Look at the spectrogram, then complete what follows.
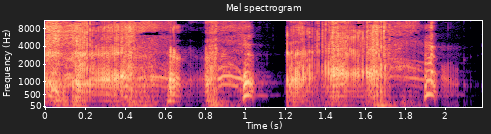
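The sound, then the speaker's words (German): Two loud bursts of coughing muffled through a shirt held over the mouth, each a quick run of harsh hacks, separated by a brief pause, with no talking. “kennst du den Trick, dass man sein Shirt vor den Mund macht und dann klingt das ungefähr so, ich huste jetzt mal ganz laut, du wirst es aber nicht hören, okay?”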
